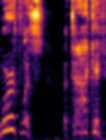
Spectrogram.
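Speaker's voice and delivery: frantic, panicked, very loud, very high yell. Calling to a cowardly imp servant in a panic: panicked shout. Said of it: "In a panic, I'll shout".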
